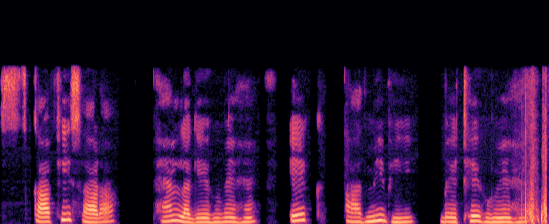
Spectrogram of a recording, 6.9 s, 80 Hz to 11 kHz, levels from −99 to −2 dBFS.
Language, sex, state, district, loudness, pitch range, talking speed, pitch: Hindi, female, Bihar, Jamui, -19 LUFS, 200-250 Hz, 105 wpm, 215 Hz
